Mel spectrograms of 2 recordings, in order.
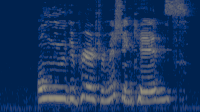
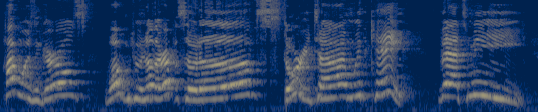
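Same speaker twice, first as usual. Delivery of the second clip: put-on cheery kids' host; 2 semitones higher, 4 dB louder than usual. Host welcoming kids to story time, in a loud cheery voice. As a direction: greet the children like a TV host.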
